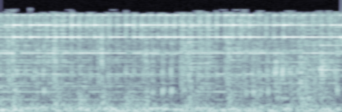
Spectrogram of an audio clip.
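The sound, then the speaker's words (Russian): An alarm clock rings loudly and continuously, a dense metallic jangle filling the whole moment without pause, with no voices over it. “А может, поставить тебе самый большой в мире будильник?”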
